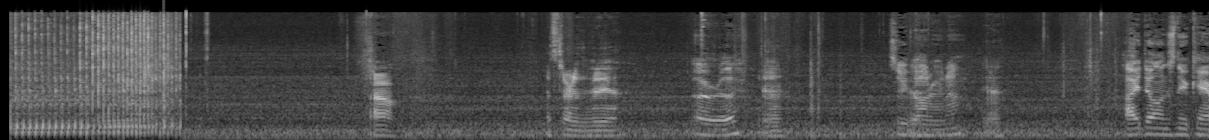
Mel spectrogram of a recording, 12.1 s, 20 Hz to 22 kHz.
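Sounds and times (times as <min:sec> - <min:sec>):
go-kart engine puttering: 0:00.1 - 0:02.1.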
